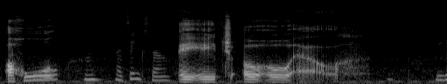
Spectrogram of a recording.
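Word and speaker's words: Ahool: anyway well this is a fun one to pronounce a hole a hole i think so a-h-o-o-l you literally said at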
